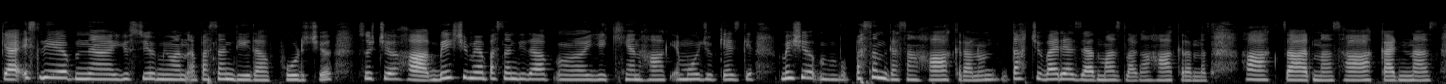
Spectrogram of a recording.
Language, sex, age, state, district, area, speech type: Kashmiri, female, 30-45, Jammu and Kashmir, Ganderbal, rural, spontaneous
